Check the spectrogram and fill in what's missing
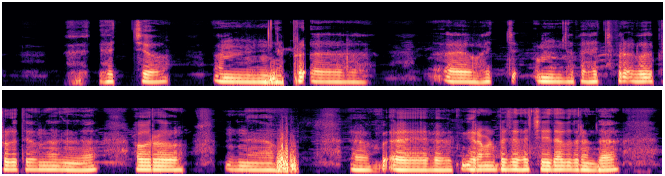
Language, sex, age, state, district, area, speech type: Kannada, male, 18-30, Karnataka, Uttara Kannada, rural, spontaneous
